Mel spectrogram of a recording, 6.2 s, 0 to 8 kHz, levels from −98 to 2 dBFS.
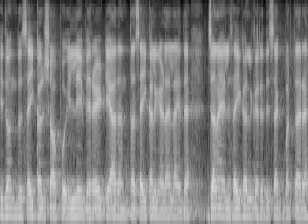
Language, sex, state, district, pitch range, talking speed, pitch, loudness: Kannada, male, Karnataka, Shimoga, 110-120 Hz, 145 wpm, 115 Hz, -18 LUFS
